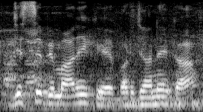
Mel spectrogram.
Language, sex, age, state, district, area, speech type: Urdu, male, 30-45, Uttar Pradesh, Gautam Buddha Nagar, rural, spontaneous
